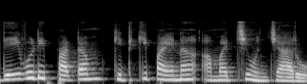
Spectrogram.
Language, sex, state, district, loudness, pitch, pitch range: Telugu, female, Telangana, Mahabubabad, -14 LUFS, 225 Hz, 195-245 Hz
